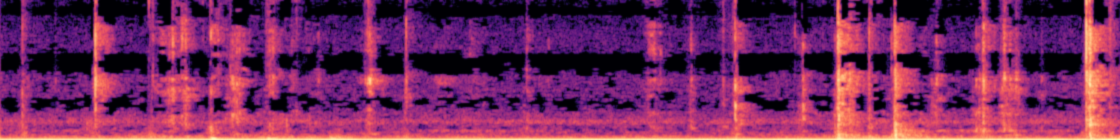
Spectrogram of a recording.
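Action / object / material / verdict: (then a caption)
scrape / bar of soap scraped with a knife blade / soap / none. A small, dried red bar of soap with a pale, crumbly interior is held in a hand with long red nails while a utility knife blade scrapes and carves flakes off it onto a pile of shavings below. Short, dry, bright scratches and ticks sound over a steady low hum.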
